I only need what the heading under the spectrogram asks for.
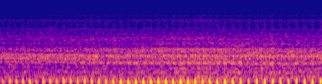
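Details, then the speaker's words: Honda Beat fuel-injected scooter that was hard to start, lacked power and would not idle; weak battery, so kick-started: even single-cylinder idle, steady and healthy; ECU and TP sensor reset still advised. "motor ini sudah hidup kembaliasnya juga bagus stasionernya juga langs bagus"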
